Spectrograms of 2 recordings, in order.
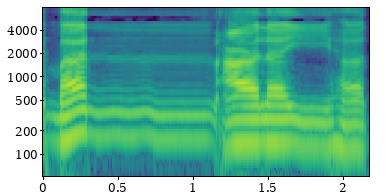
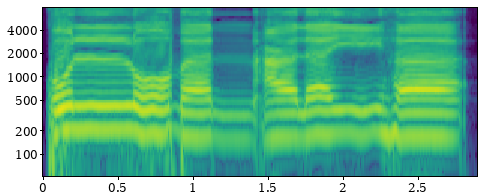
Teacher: fan pada lafal Kullu Man di sini ada izhar halqi yaitu suara nunnya dibaca dengan jelas ketika bertemu dengan huruf Ain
